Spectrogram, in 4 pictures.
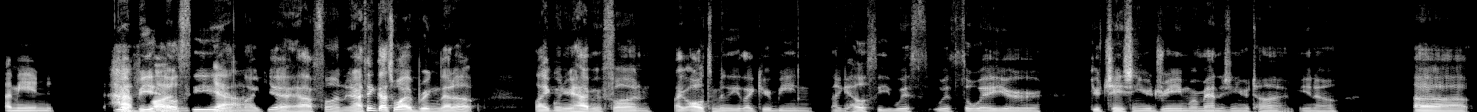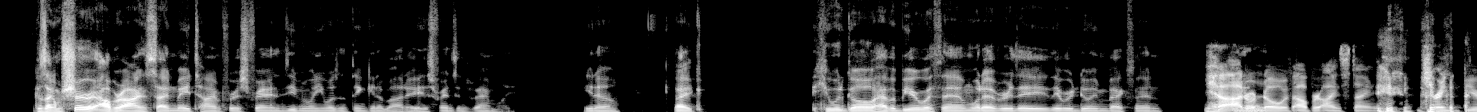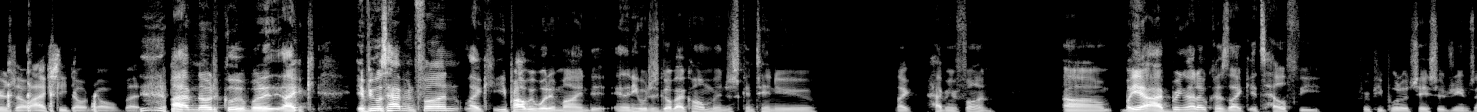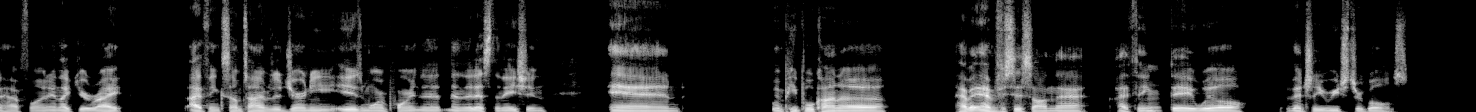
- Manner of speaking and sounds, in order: tapping; laughing while speaking: "Yeah"; laugh
- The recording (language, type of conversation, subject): English, unstructured, How do you stay close to people while chasing your ambitions?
